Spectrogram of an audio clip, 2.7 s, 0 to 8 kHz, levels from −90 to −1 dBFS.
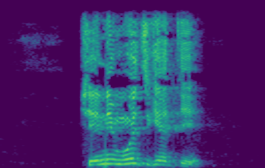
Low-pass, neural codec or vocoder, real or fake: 7.2 kHz; none; real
